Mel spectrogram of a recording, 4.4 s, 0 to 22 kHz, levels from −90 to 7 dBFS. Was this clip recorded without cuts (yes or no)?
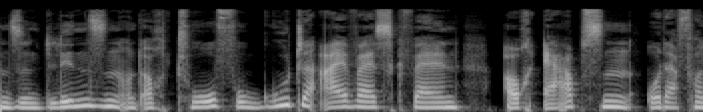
yes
